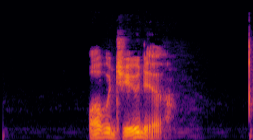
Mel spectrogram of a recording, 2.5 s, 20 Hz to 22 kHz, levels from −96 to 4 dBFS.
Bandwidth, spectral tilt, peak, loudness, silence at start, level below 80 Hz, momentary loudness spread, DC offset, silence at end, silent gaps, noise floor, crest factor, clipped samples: 9.4 kHz; -4.5 dB/octave; -2 dBFS; -22 LUFS; 0.9 s; -64 dBFS; 14 LU; under 0.1%; 0 s; none; -82 dBFS; 24 dB; under 0.1%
